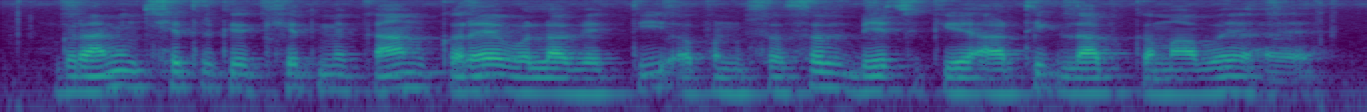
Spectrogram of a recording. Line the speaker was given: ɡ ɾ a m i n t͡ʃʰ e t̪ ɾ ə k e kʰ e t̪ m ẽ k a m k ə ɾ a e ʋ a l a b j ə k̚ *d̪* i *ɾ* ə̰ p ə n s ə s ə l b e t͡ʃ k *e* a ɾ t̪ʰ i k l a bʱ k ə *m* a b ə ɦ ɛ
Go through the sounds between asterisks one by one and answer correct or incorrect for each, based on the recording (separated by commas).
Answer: incorrect, incorrect, correct, correct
